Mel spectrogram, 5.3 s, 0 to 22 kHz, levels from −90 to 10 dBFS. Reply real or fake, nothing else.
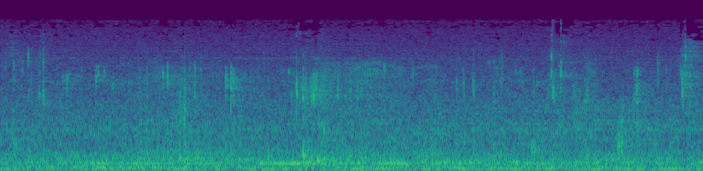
fake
